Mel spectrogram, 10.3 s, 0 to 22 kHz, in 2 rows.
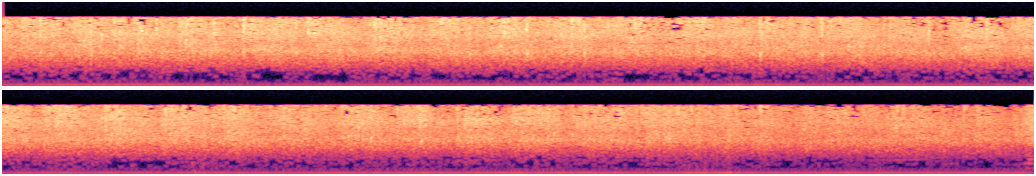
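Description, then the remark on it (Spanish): A crowd at the Carnaval de La Roda 2022 applauds loudly and steadily, a dense wash of clapping that holds at an even level for about ten seconds, with no voices standing out. “Por ello, demos un fuerte aplauso a este Carnaval de La Roda 2022, que tanto tiempo llevábamos esperándolo.”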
